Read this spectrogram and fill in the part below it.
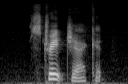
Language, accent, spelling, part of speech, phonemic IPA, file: English, US, straitjacket, noun / verb, /ˈstɹeɪtˌd͡ʒækɪt/, En-us-straitjacket.ogg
